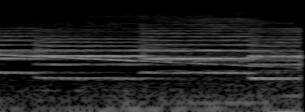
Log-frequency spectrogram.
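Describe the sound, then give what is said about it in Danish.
A siren wails steadily with its pitch rising and falling, over a constant low rumble of road traffic in the city of Copenhagen. It continues throughout, with no one speaking. “Så er der lidt larm yes. fra det københavnske yes, byliv.”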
